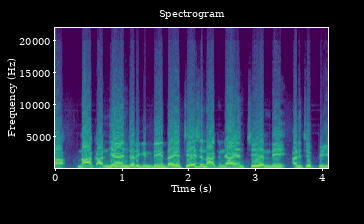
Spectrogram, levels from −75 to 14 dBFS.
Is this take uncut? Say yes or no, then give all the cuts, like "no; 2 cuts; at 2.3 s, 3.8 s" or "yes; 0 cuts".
yes; 0 cuts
